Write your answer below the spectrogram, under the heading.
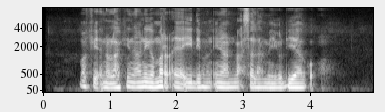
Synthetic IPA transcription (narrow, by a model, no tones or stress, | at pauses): mɐfḭːʕnɔlaːkʰɪnɐnɪɣɐmɐrɐ̰jaːʔḭːɖɪmɐnʔɪ̰naːnmɑ̰ʕsɐlaːmɛːjɔɖɪjaːɣɔ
